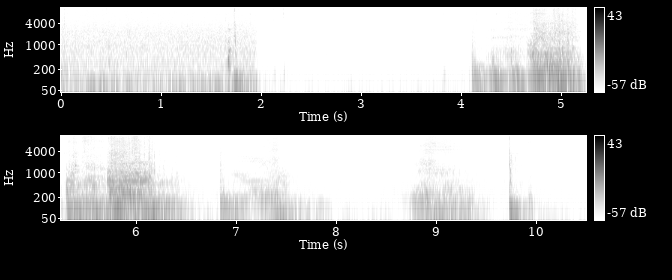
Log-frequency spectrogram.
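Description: A dinosaur in Ark Survival Ascended, Scorched Earth map, gives long, loud, rough roaring bursts between quiet gaps, over a soft hiss of in-game rain.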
